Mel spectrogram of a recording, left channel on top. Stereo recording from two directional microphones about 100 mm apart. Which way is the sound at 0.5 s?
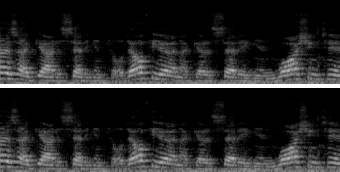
10° left (ahead or behind).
